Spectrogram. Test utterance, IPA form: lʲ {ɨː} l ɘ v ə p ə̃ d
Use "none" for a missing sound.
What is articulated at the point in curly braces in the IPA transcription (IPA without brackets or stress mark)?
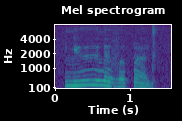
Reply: ɨː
